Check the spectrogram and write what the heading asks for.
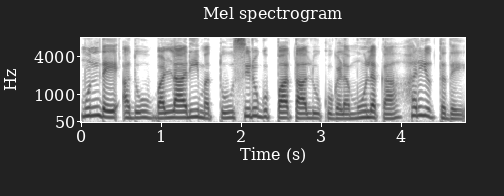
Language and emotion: Kannada, neutral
